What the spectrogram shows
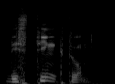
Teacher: When the model deleted, for example, the velar stop k in the word distinctum, the network reconstructs an alveolar nasal matching the following consonant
